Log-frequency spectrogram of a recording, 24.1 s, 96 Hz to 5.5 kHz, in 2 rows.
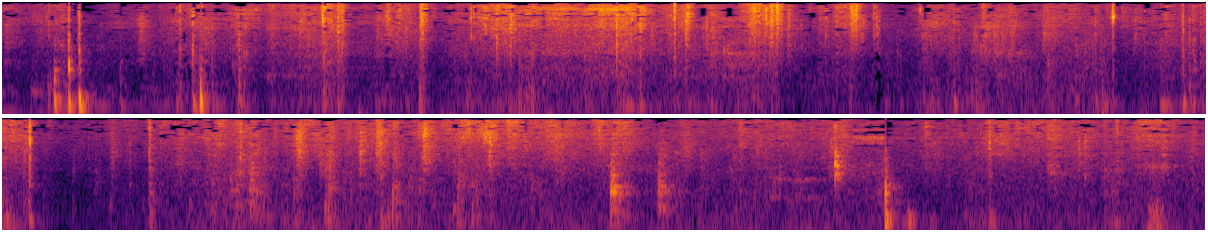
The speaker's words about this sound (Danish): Prøv at slå med mig om i Hebræerbrevet kapitel 1.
